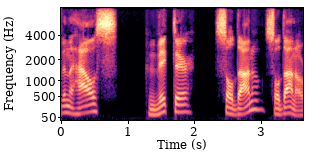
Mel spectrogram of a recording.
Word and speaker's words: Soldano: Soldano, right?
